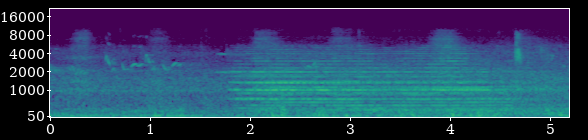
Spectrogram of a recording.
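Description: Locomotive air horn of the GP9U sounding one long, steady blast. It starts about two seconds in and lasts about three seconds, over a low rumble.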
